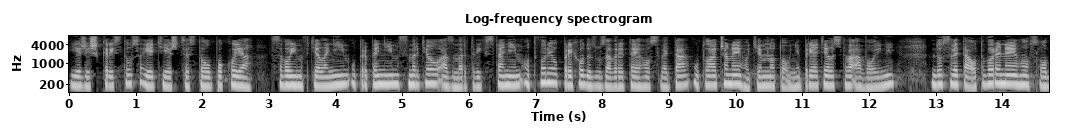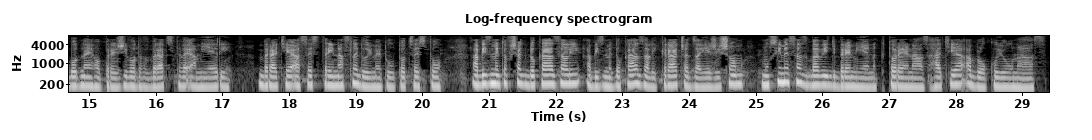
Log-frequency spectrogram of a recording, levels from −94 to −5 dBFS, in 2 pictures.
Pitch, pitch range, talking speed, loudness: 180 Hz, 170-195 Hz, 120 wpm, -27 LUFS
